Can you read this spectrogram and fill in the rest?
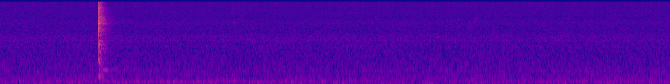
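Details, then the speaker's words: CRT monitor after a Windows kernel load failure shut the PC down: a single sharp click over a steady low mains hum. "If you listen closely you can hear the CRT... crackling."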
